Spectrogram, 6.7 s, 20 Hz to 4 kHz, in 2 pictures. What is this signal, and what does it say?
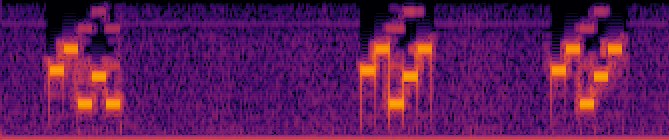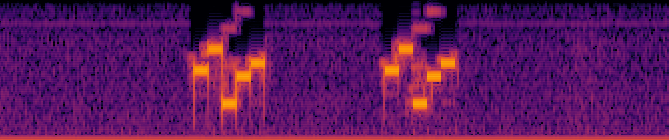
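Five-tone selective call (ZVEI), heard as quick runs of five tones, tones of about 70 ms. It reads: 88171 88177 88177 88179 88179
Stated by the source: ZVEI five-tone call received by SDR.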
